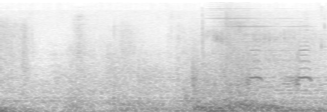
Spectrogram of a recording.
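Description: A faint goose honks twice as an effect when the Golden Goose card is played in MTG Arena. The honks are short and soft over a quiet game soundscape.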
